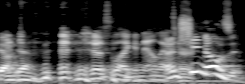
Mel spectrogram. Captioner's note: chuckling; laughing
